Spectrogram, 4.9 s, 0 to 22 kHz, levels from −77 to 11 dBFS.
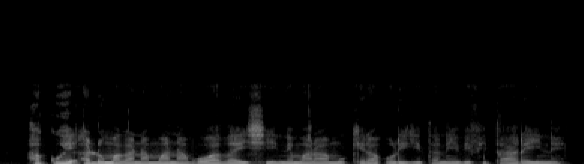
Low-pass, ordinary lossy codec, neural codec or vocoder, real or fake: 10.8 kHz; none; none; real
